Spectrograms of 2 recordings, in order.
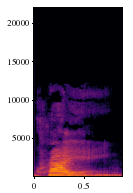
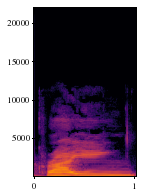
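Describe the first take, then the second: First: It is said with a British ending. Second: It is said with an American ending.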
